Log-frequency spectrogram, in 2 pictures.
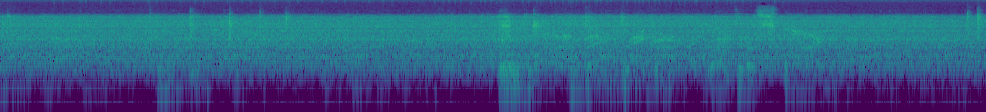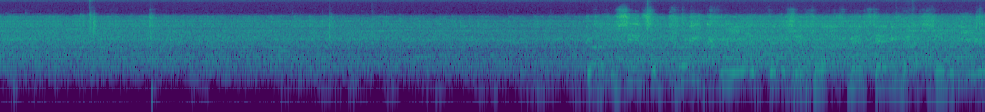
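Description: A crowd roars and cheers through a television speaker.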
